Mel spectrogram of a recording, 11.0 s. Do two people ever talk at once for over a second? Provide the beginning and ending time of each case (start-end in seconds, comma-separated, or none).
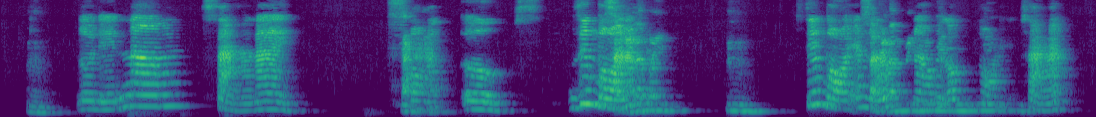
8.6-10.0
